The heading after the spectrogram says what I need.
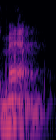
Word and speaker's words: man: La diferencia en la pronunciación de man y men, o es así nomás, man, men. Ajá. El singular es man. Man. Es esa A que nos hace sonreír, ¿se acuerdan? Man.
